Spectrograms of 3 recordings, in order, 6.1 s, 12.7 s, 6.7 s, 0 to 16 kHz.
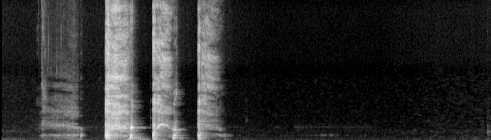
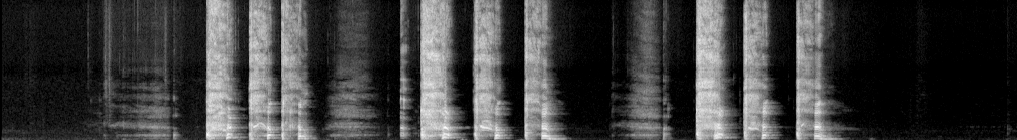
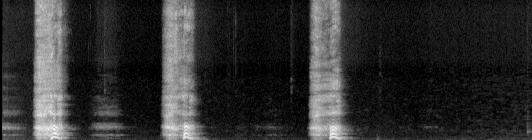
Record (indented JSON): {
  "cough_length": "6.1 s",
  "cough_amplitude": 32768,
  "cough_signal_mean_std_ratio": 0.27,
  "three_cough_length": "12.7 s",
  "three_cough_amplitude": 32768,
  "three_cough_signal_mean_std_ratio": 0.37,
  "exhalation_length": "6.7 s",
  "exhalation_amplitude": 32768,
  "exhalation_signal_mean_std_ratio": 0.3,
  "survey_phase": "beta (2021-08-13 to 2022-03-07)",
  "age": "65+",
  "gender": "Female",
  "wearing_mask": "No",
  "symptom_none": true,
  "smoker_status": "Never smoked",
  "respiratory_condition_asthma": false,
  "respiratory_condition_other": false,
  "recruitment_source": "REACT",
  "submission_delay": "2 days",
  "covid_test_result": "Negative",
  "covid_test_method": "RT-qPCR"
}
